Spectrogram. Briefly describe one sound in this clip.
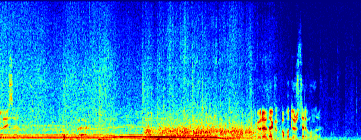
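A jet ski engine hums loudly and winds down.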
